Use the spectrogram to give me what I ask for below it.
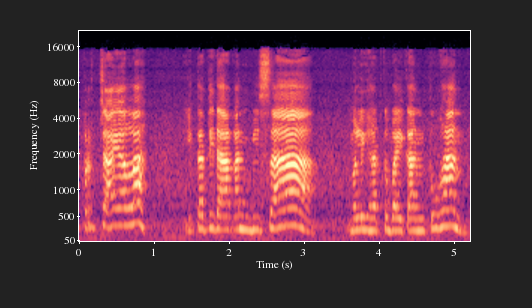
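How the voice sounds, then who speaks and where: A woman's voice: sits high, pushed and bright, rough recording. A woman pastor giving an earnest, casual counseling talk that slips into slang.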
